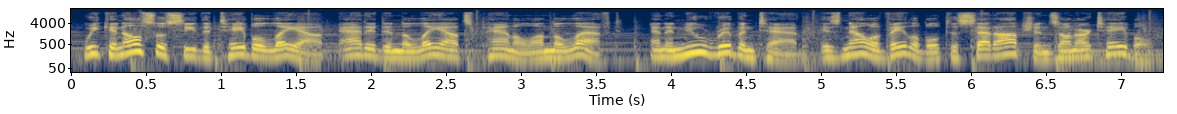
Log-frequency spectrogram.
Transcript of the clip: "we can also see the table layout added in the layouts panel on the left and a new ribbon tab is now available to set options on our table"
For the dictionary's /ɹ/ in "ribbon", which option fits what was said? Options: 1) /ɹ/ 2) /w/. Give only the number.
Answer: 1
